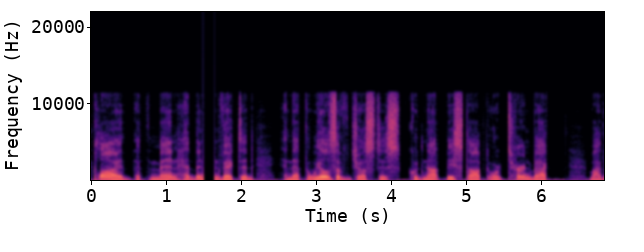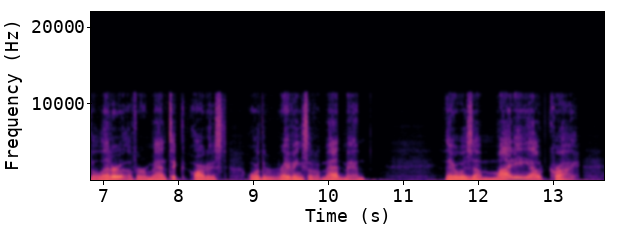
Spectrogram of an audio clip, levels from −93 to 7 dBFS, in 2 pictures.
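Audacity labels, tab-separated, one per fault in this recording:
1.480000	1.650000	drop-out 166 ms

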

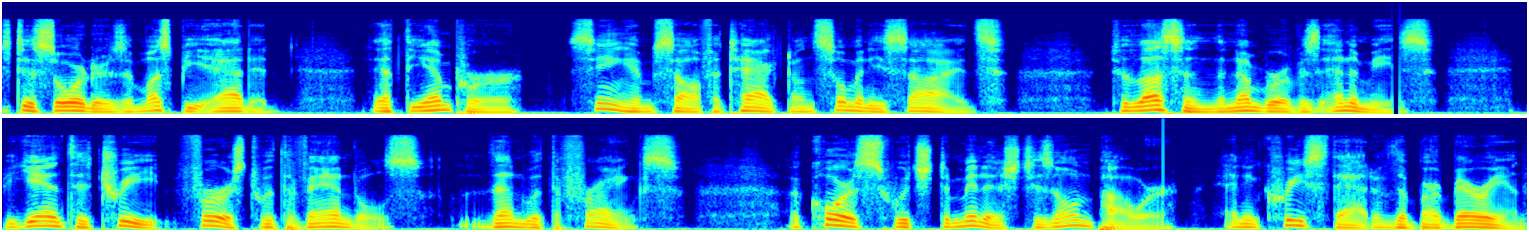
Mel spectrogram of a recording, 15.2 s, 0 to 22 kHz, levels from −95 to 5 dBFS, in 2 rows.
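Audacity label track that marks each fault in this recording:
6.950000	6.990000	drop-out 39 ms
13.430000	13.430000	click −15 dBFS

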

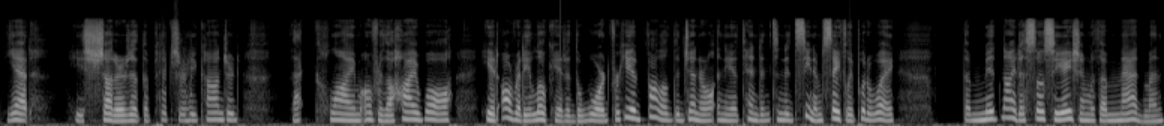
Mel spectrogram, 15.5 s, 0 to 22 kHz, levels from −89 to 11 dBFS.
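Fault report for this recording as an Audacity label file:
2.100000	2.570000	clipping −34 dBFS
7.470000	7.470000	click −22 dBFS
11.340000	11.340000	click −24 dBFS

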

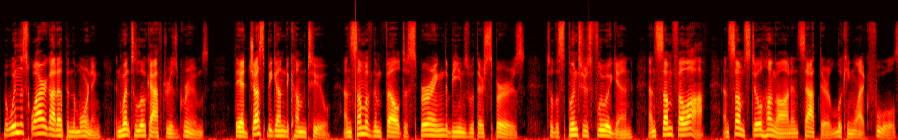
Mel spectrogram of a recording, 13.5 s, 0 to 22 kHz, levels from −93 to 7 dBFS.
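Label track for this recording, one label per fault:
5.330000	5.330000	click −12 dBFS
8.830000	8.830000	drop-out 2.3 ms

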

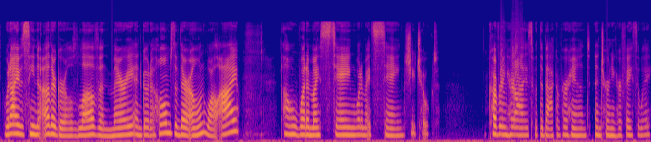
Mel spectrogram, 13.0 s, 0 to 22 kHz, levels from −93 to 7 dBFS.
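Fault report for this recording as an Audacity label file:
2.230000	2.230000	click −16 dBFS
9.980000	10.500000	clipping −20.5 dBFS
12.130000	12.130000	click −16 dBFS

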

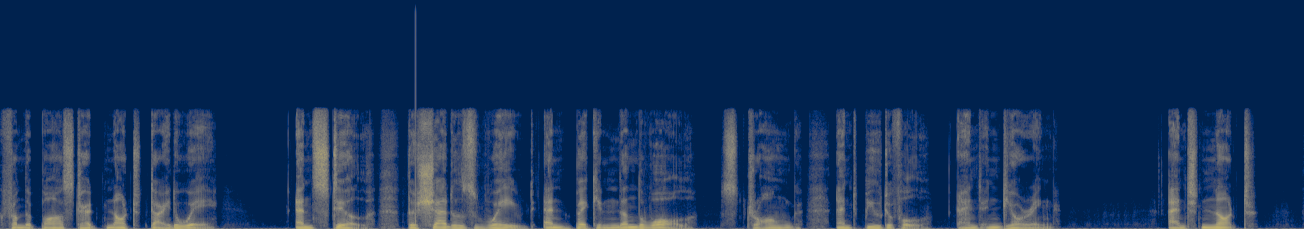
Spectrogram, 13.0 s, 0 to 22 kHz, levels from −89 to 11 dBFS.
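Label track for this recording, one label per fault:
4.150000	4.150000	click −6 dBFS

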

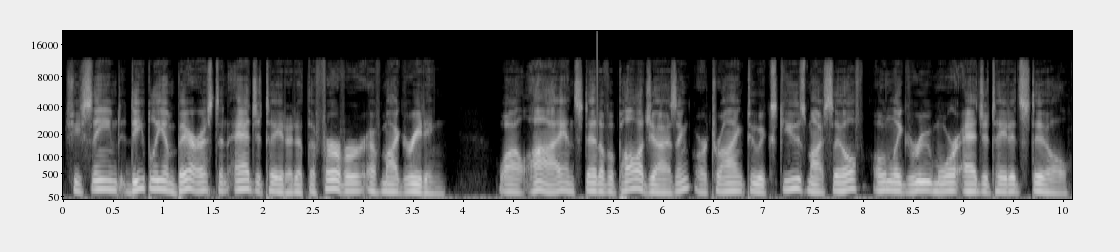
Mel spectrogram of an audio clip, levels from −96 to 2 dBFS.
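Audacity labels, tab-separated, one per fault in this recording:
5.350000	5.350000	click −12 dBFS

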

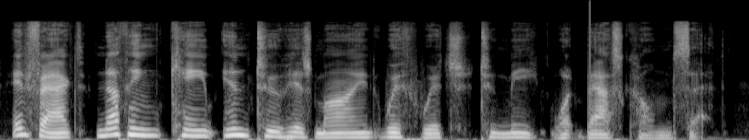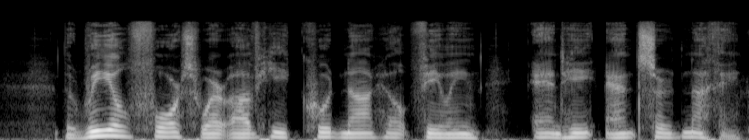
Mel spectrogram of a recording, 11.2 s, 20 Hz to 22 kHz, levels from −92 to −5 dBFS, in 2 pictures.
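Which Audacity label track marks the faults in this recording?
4.420000	4.420000	click −10 dBFS

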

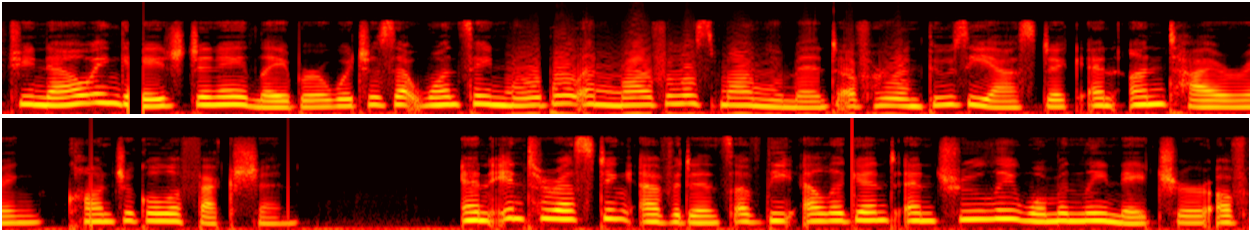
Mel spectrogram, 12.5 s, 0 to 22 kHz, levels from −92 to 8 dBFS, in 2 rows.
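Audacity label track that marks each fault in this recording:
0.630000	0.710000	drop-out 77 ms
2.510000	4.550000	clipping −27 dBFS
6.680000	6.690000	drop-out 8.1 ms
7.670000	7.670000	click −26 dBFS
10.490000	10.490000	click −10 dBFS

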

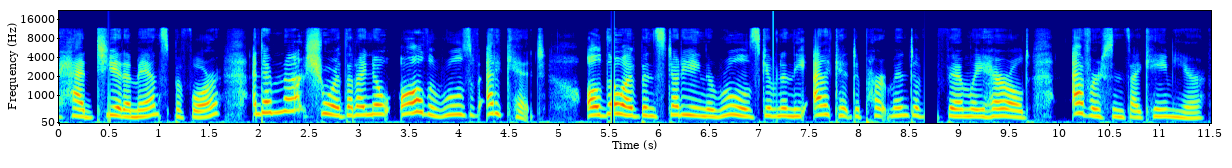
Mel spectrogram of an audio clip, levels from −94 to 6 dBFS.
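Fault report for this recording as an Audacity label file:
0.500000	0.520000	drop-out 16 ms
5.530000	5.560000	drop-out 32 ms
7.150000	7.150000	click −12 dBFS
8.660000	8.800000	drop-out 136 ms

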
